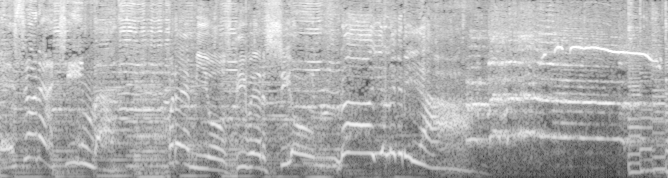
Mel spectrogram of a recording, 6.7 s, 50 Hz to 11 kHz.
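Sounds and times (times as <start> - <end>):
speech: 0.2 - 4.9
rooster crowing: 4.5 - 6.5.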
